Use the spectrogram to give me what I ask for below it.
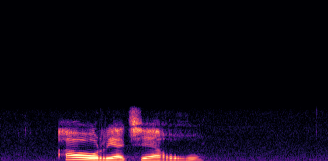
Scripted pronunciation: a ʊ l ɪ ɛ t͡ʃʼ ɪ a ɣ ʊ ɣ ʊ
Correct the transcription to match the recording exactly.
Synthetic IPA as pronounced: a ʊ r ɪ a t͡ʃʼ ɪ a ɣ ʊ ɣ ʊ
